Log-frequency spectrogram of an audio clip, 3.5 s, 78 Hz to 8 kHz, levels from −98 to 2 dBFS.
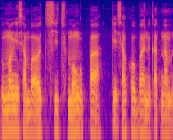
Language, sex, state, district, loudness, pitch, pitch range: Garo, male, Meghalaya, West Garo Hills, -20 LUFS, 105 Hz, 95-105 Hz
